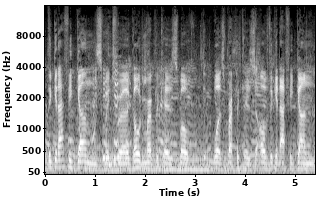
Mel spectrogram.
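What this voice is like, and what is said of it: Southern English accent. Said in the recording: “I can sense from your accent you're a southerner.”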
